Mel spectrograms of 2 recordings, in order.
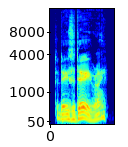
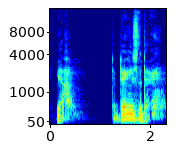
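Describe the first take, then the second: First: DAY lifted higher, then a questioning "right?"; checking question. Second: "today is the day" softly confirmed, falling at the end; confirming answer. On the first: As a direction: ask "Today's the day" as a check, raised on DAY. Friend asks for confirmation in story. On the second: Narrator's character confirms it. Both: Acted.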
